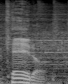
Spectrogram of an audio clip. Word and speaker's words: Cairo: Tuttavia, la gente del posto non tarderebbe a ricordarti che il suo paese si pronuncia Kay-ro.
